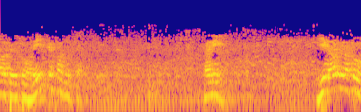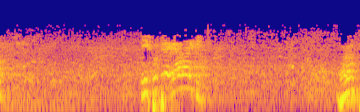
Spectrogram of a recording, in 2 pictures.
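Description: A man gives a loud, forceful speech through a microphone and loudspeakers outdoors, in short bursts with pauses.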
